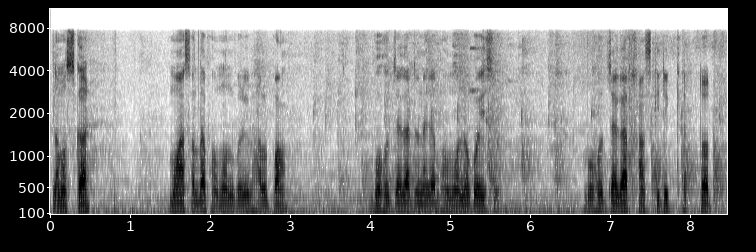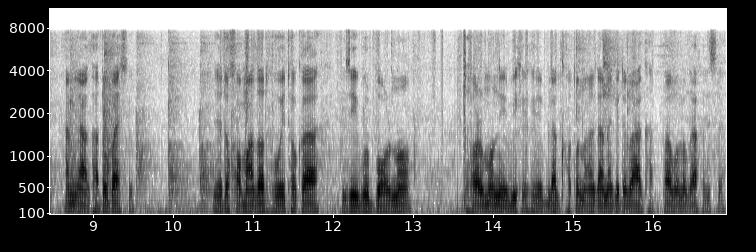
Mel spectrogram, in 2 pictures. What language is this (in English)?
Assamese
